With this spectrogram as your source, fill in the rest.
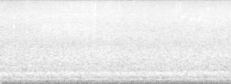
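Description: Dense, steady buzzing of many honeybees crowded on a nucleus hive frame, a continuous close drone without pauses or voices.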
